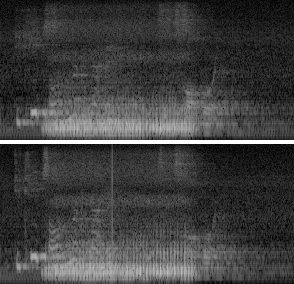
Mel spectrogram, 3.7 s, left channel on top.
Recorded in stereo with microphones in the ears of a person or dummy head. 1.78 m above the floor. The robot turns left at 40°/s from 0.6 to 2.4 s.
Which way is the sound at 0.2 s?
130° right.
